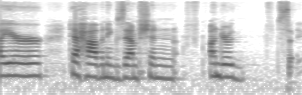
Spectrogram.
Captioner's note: speaking English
